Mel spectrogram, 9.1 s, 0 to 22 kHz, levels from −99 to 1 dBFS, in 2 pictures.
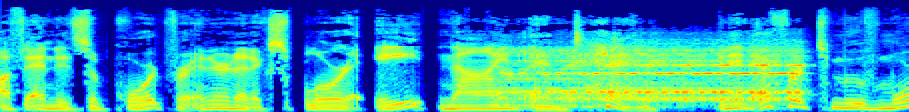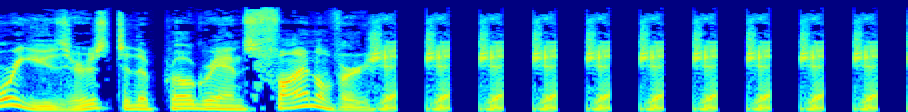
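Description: A speech recording with two faults. From 2.44 to 4.15 s there is a feedback howl: sound from a loudspeaker is being picked up again by a microphone on the same call, and each pass round the loop adds gain. The repeats grow, narrow to a tone around 1.5 kHz, and pulse at roughly a fifth of a second, the loop's delay. The tone peaks about 5 dB above the speech before the loop is broken. From 6.51 s to the end the sound becomes a stutter with silent gaps. A fragment of about 0.11 s plays, then about 0.15 s of digital silence follows. This repeats nine times on an even 0.27 s cycle. The likely cause is a stalled player or stream that replays its last buffered fragment at each retry and then runs empty, so the audio due in that stretch never arrives.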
